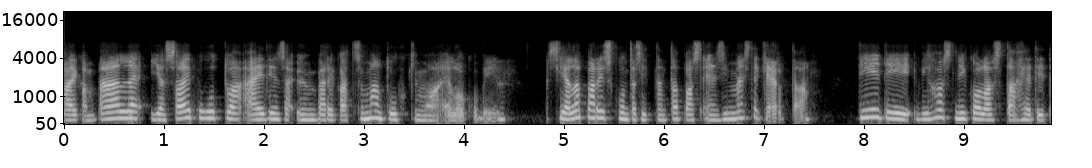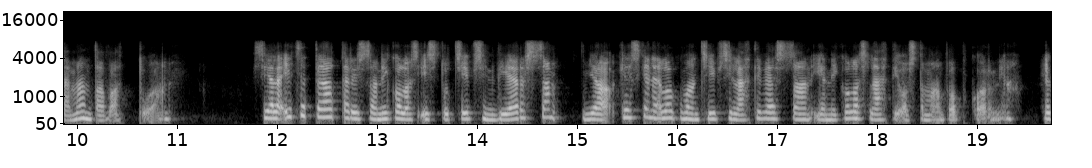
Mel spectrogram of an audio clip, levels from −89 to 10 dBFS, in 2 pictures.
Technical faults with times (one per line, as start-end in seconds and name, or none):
0.00-19.75 AMR wideband (HD Voice) codec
